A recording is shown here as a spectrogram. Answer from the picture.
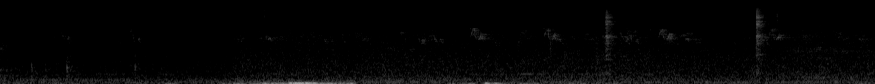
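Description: Faint, scattered bird chirps over quiet room tone, with a dull low bump about three seconds in and two sharp clicks near the end.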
